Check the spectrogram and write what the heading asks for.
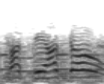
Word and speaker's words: Kosciuszko: Where parents name their children Roscoe. – Because it rhymes with Kosciuszko.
